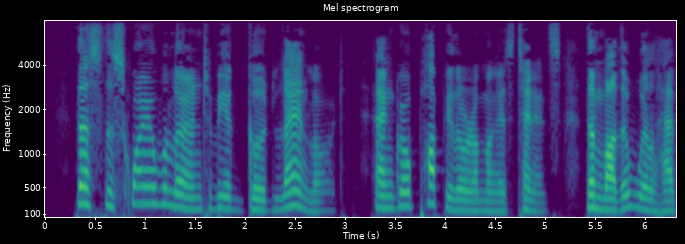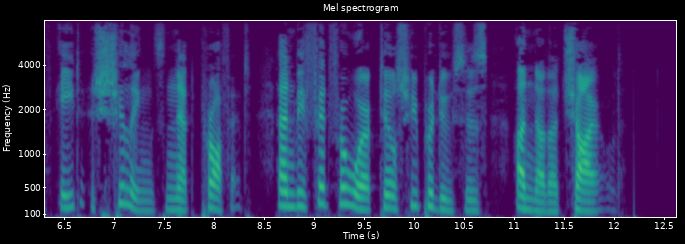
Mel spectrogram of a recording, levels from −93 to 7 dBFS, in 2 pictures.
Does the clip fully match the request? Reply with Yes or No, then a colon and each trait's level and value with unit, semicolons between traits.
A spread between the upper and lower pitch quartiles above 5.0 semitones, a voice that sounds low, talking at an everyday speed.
No: wide, 5.5 semitones; medium, 170 Hz; average, 160 wpm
